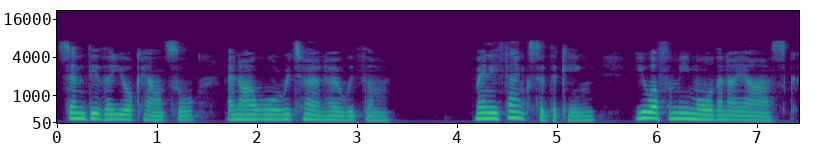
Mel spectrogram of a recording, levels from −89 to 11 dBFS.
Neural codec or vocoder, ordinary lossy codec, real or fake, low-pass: none; AAC, 48 kbps; real; 7.2 kHz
